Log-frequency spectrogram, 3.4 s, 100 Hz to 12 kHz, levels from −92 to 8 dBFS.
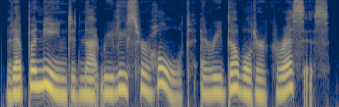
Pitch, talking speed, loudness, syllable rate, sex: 200 Hz, 195 wpm, -18 LUFS, 6.7 syllables/s, female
